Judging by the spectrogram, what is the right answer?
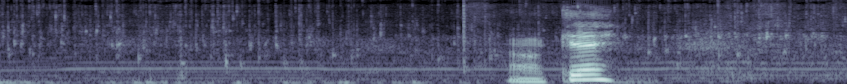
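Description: Water runs across a miller table used for recovering fine gold from river sand, a faint steady trickle. Someone speaks briefly and a couple of short louder splashes come near the end.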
